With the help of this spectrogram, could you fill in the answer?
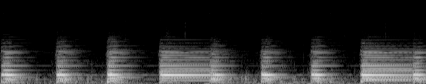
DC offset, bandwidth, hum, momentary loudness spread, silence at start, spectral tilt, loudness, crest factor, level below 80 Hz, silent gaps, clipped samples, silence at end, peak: under 0.1%; 3.3 kHz; none; 10 LU; 0 s; -10 dB/octave; -18 LUFS; 14 dB; -42 dBFS; none; under 0.1%; 0 s; -2 dBFS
